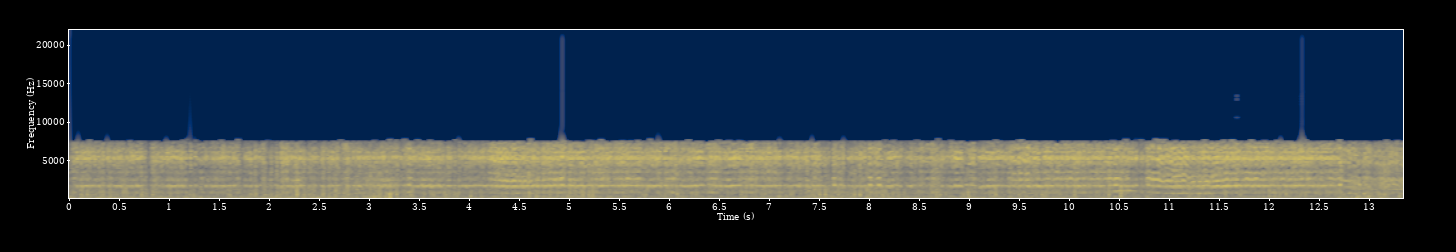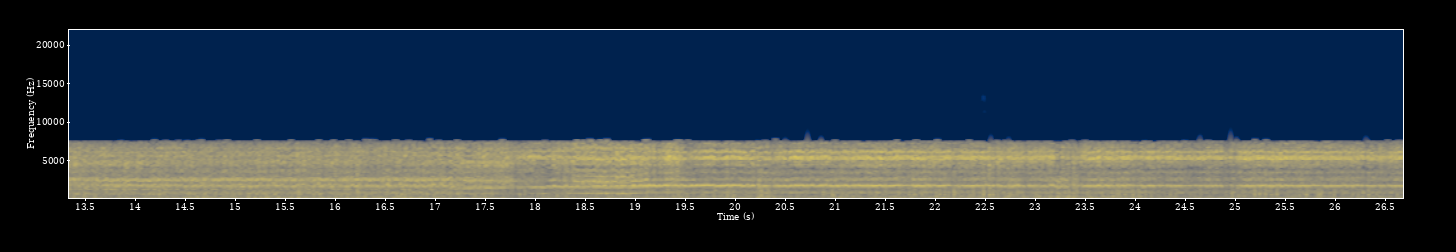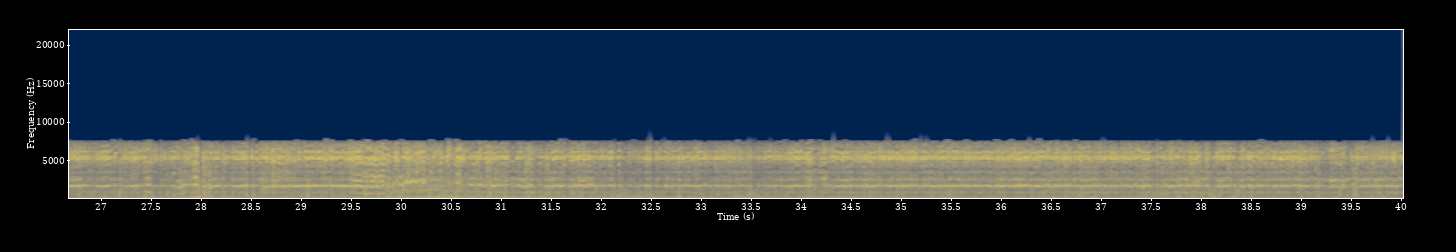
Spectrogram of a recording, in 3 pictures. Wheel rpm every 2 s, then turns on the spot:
230, 230, 230, 230, 230, 230, 210, 200, 200, 220, 230, 230, 230, 230, 240, 260, 230, 230, 230, 230.
none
